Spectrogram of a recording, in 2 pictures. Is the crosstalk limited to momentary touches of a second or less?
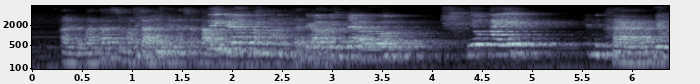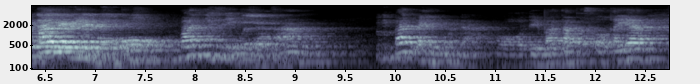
No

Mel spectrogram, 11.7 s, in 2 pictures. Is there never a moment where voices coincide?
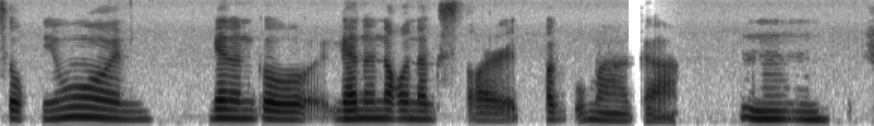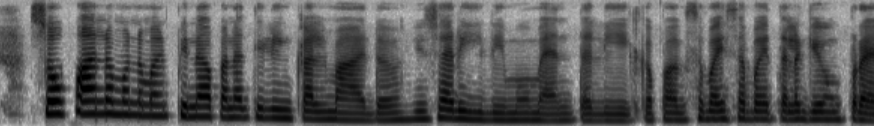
Yes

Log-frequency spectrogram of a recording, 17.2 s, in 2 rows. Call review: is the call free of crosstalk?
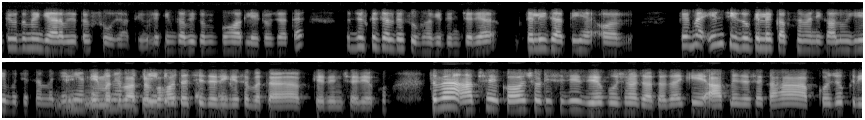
No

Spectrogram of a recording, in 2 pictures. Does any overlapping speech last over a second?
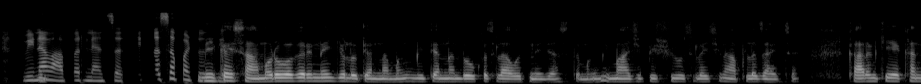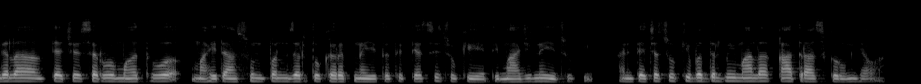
No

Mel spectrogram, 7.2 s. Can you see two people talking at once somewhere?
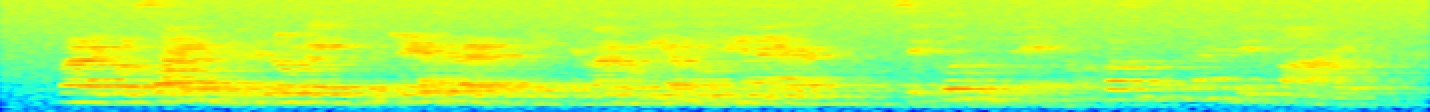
Yes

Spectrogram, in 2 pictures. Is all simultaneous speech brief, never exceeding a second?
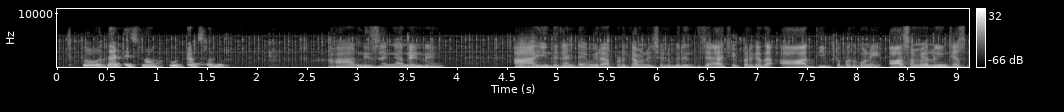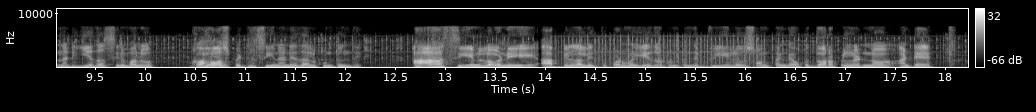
Yes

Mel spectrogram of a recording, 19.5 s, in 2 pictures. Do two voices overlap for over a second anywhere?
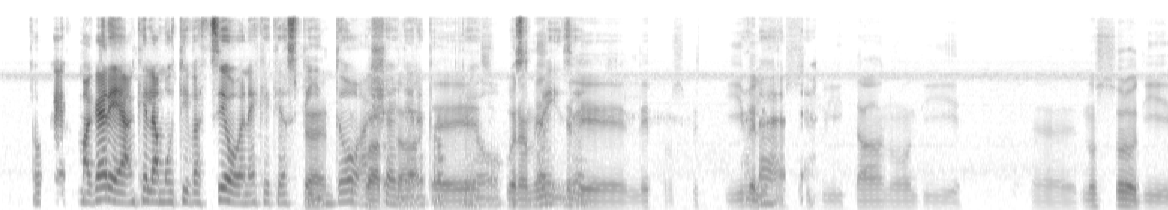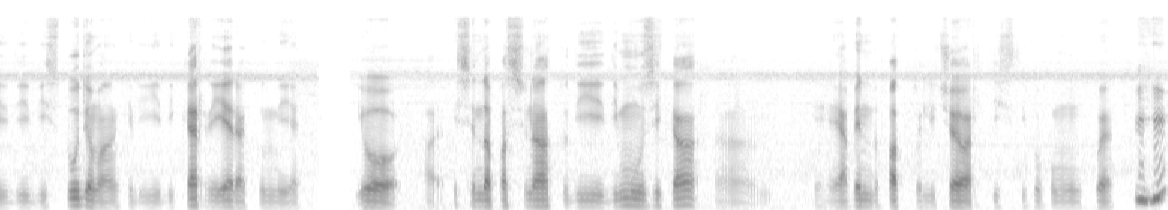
Yes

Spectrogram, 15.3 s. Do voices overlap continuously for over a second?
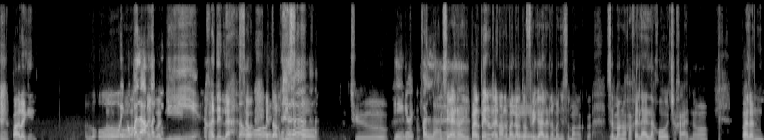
Yes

